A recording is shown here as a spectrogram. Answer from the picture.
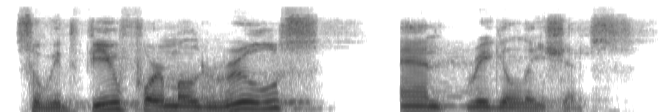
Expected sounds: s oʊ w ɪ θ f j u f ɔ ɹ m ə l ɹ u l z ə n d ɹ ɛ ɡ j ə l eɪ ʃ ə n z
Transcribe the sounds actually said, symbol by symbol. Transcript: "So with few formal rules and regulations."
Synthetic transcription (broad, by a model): s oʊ w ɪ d f j u f ɔ ɹ m ə l ɹ u l s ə n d ɹ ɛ ɡ j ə l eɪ ʃ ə n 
